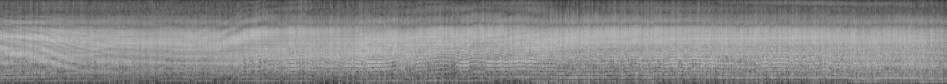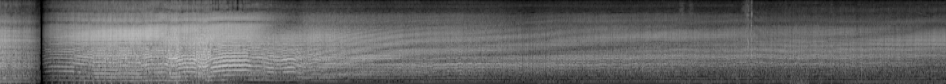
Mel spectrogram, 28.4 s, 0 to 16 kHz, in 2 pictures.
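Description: Vintage OK Cub .049 two-stroke glow engine running flat out on a model glider's nose, a high buzz whose pitch wavers. It breaks off for an instant about halfway through, comes back loud, then fades over a few seconds as the glider flies away. The engine is running rich, and runs better with the nose held up.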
